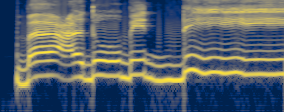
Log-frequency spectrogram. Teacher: ইল্লাল্লাযীনা আমানু ওয়া আমিলুস সালিহাতি ফালাহুম আজরুন গায়রু মামনুন ফামা ইউকাযযিবুকা বা'দু বিদ্দীন। বা'দু আইনকে হলকের মধ্যখান থেকে উচ্চারণ করব। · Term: আইনের মাখরাজ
